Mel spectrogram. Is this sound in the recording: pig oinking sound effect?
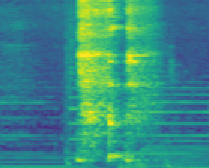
no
